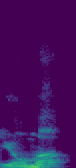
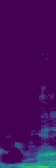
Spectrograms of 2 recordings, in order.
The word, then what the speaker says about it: Yoma: Today's daf in daf Masechet Yoma, or Yuma as we often pronounce it.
